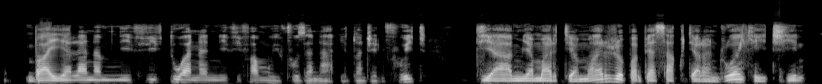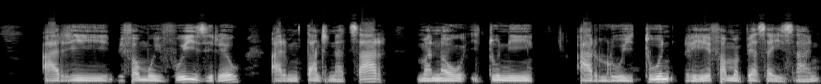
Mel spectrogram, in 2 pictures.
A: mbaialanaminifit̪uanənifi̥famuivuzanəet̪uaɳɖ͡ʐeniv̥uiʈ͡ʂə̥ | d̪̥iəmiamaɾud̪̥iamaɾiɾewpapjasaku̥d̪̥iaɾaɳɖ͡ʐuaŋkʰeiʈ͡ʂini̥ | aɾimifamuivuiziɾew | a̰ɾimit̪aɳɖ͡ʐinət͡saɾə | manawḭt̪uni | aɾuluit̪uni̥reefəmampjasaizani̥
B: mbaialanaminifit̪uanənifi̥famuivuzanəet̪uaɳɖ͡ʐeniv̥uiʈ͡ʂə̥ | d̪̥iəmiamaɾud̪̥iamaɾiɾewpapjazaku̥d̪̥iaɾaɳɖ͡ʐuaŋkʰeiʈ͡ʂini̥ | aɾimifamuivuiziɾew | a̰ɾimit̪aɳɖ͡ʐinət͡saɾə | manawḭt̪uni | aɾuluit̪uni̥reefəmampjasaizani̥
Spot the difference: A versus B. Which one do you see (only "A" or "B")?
A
